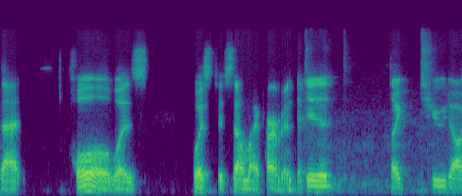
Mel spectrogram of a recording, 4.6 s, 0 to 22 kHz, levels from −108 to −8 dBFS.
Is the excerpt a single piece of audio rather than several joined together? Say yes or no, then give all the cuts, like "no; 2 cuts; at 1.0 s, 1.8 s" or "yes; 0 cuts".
no; 1 cut; at 2.9 s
